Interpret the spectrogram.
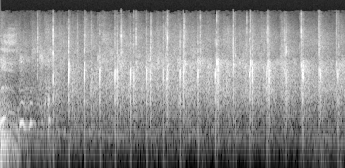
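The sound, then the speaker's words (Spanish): An audience claps steadily for several seconds as a panel speaker is introduced, a dense patter of many hands forming a continuous round of applause with sharp individual claps standing out, at moderate loudness. “Aplauso, por favor.”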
